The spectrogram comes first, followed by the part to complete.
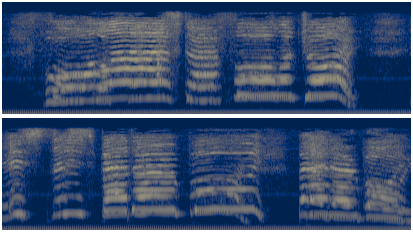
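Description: A child's high voice singing a short tune in separate phrases, several of them ending in a falling glide.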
